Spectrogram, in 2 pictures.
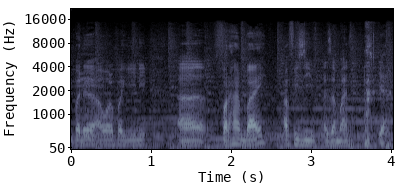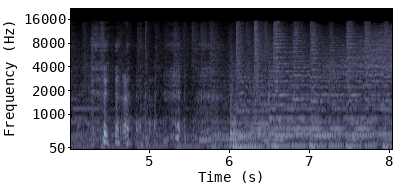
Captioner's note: laugh; background music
